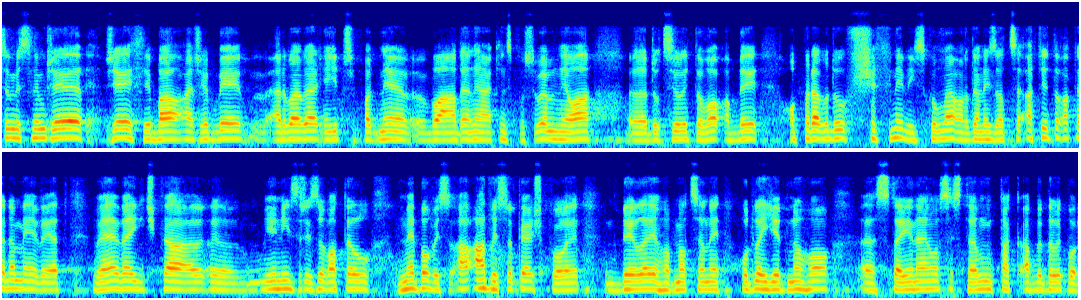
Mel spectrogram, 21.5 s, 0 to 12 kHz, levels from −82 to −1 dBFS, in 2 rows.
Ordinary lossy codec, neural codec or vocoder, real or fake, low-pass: Opus, 24 kbps; codec, 16 kHz, 1 kbps, FunCodec, trained on LibriTTS, 50 frames a second; fake; 7.2 kHz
